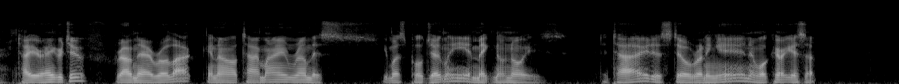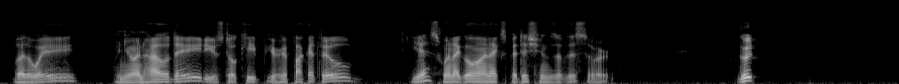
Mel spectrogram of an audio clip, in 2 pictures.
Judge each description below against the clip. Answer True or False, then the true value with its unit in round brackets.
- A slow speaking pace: False (185 wpm)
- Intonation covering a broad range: False (2.8 semitones)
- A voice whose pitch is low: True (100 Hz)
